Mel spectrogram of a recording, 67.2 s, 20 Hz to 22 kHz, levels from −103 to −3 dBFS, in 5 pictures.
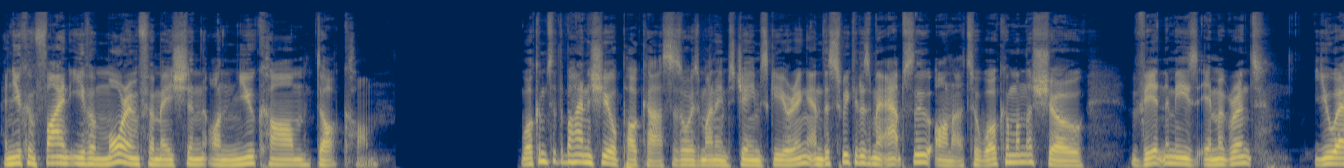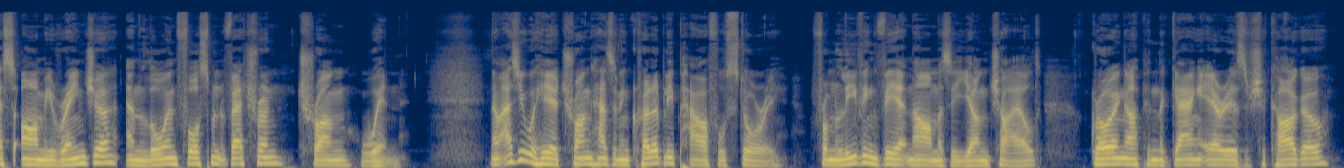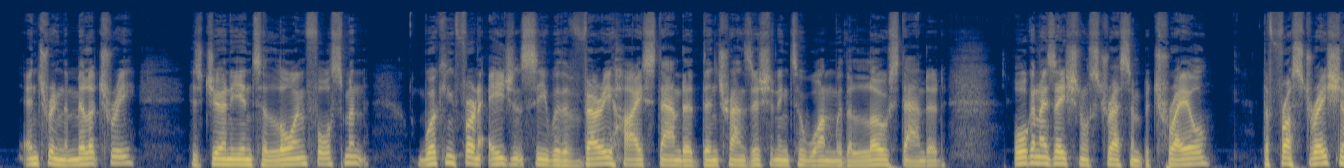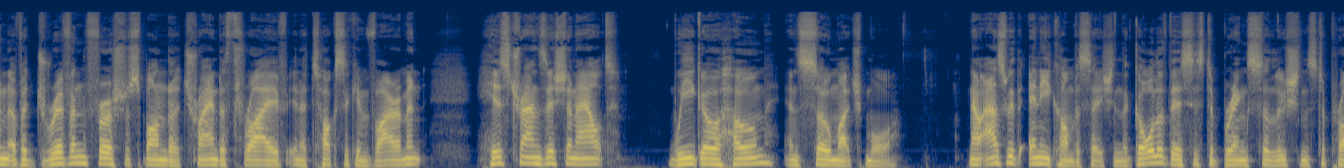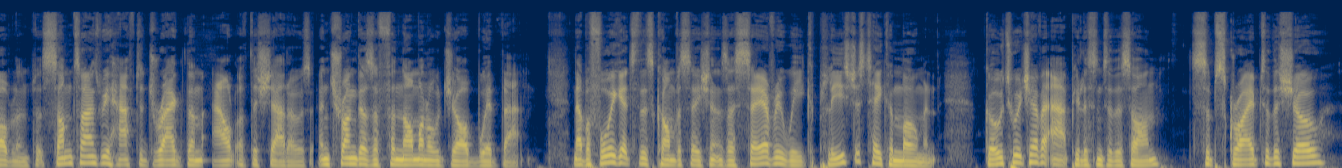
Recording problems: none

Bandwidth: 16 kHz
